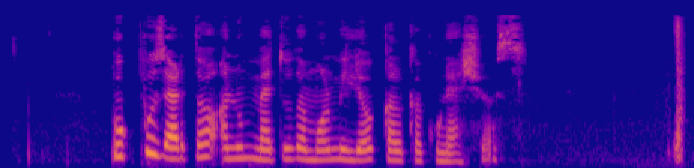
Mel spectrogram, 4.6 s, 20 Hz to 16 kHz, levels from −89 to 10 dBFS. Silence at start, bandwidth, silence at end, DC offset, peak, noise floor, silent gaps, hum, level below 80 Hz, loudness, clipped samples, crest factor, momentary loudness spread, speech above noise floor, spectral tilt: 0.75 s; 11.5 kHz; 0.1 s; under 0.1%; -8 dBFS; -75 dBFS; none; none; -84 dBFS; -28 LUFS; under 0.1%; 22 dB; 15 LU; 48 dB; -4 dB/octave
